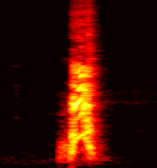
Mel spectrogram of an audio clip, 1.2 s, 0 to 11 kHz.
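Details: A Central Asian Shepherd Dog (Alabai) puppy whose voice has just appeared gives a single short, hoarse bark, seemingly listening to its own new voice; recorded 28 January 2018.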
